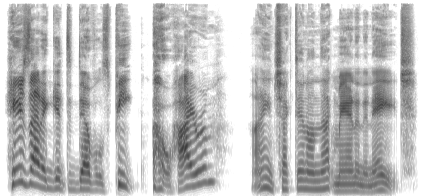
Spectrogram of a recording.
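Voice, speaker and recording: Casting: a gruff, hard-drinking frontier huntress for a game. Low-pitched, folksy and sardonic, with swooping, animated delivery. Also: female voice, dry recording, studio quality, exaggerated voice. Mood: wry, tipsy, then casual, wry. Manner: folksy, blunt, sardonic drawl. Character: hard-drinking, gruff, wry frontier woman guide and hunter. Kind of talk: video game character dialogue.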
